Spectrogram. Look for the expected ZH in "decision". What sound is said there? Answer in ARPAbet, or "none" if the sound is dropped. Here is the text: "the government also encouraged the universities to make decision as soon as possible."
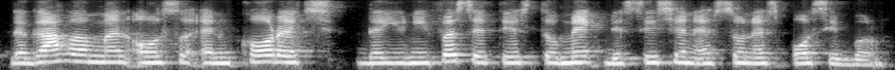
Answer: SH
